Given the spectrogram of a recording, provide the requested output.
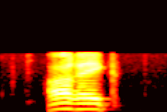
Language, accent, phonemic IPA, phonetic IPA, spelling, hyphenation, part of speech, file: Armenian, Eastern Armenian, /ɑˈʁek/, [ɑʁék], աղեկ, ա‧ղեկ, adjective / adverb, Hy-աղեկ.ogg
- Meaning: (adjective) good; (adverb) well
